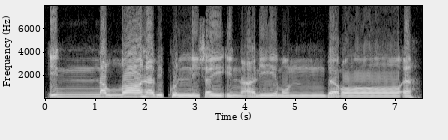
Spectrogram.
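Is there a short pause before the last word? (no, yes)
no. All words run together with no pause at all. "الوصل، اللي هو وصل الجميع"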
